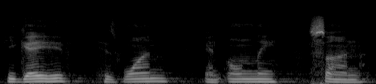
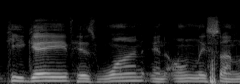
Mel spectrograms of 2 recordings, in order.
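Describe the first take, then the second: First: He gave his one and only Son, slow and softer, gave drawn out; quiet repetition. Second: He gave his one and only Son, slow and weighty with a push on gave; slow emphasis. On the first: Pastor repeating the verse a last time, hushed and slow. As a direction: drop the volume and let gave linger. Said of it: "Let me say that one more time". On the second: Pastor repeating the key verse to the church, slow and emphatic. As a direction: lean into gave and take it slowly. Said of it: "Let me say this again". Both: Shown as a demonstration.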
